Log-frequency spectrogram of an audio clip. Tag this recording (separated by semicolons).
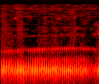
tummy; foley; human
